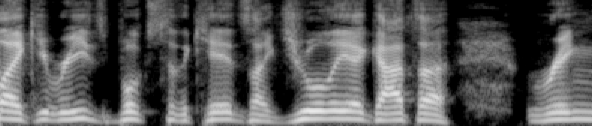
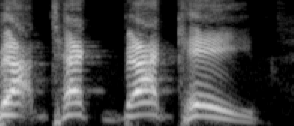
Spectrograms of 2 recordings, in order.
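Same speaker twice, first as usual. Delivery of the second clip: put-on child yelling at the top of his lungs, high-pitched; 8 semitones higher than usual. Retelling a child telling Santa his Christmas wish: imitating a child screaming. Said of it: "He screams".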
